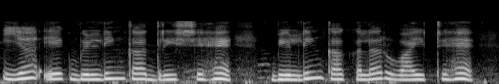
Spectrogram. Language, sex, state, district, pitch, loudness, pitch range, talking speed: Hindi, female, Jharkhand, Deoghar, 235 Hz, -14 LUFS, 225-255 Hz, 130 wpm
